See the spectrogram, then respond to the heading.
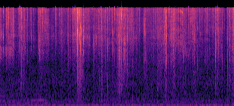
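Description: A plastic mesh bag full of silver foil-wrapped chocolate coins is squeezed, scratched and crinkled with long nails and fingertips. It makes a continuous stream of bright, crisp foil crinkles and scratchy rustles, with one sharper crunch in the middle, over a faint steady low hum.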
